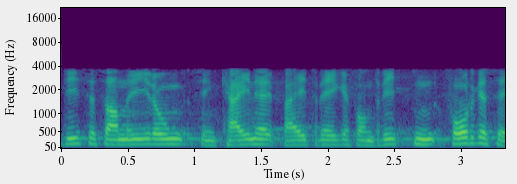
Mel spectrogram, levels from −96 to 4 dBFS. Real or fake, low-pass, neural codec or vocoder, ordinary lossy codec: real; 3.6 kHz; none; none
